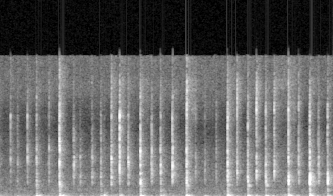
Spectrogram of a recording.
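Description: A small grey plastic pocket calculator is held on a desk mat while fingertips rapidly tap and press its plastic keys. The result is a quick, uneven run of short, dry clicks, each with a soft low thump and a bright plastic tick that dies away almost at once.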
